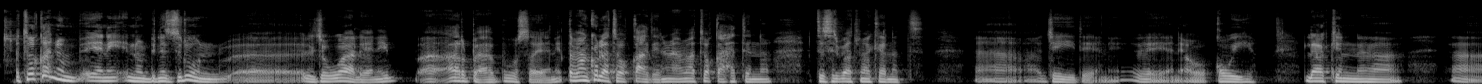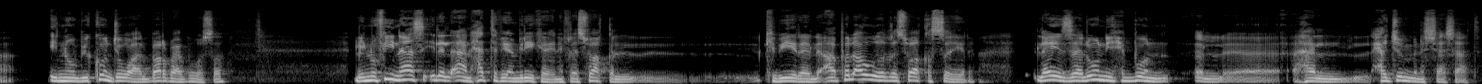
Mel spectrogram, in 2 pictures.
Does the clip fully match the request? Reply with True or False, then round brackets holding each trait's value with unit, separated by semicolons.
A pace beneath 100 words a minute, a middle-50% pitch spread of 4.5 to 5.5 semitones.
False (105 wpm; 5.0 semitones)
